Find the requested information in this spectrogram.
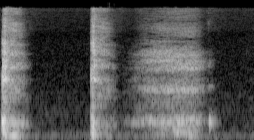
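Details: Cough from a person who is currently very sick.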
